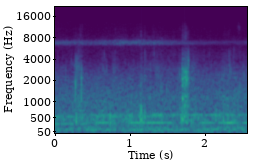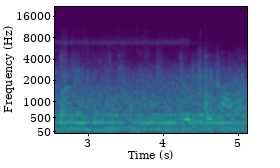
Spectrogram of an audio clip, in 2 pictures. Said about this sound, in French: On longe le square pour s'arrêter juste avant la rue Saint-Denis. Je marche sur le trottoir.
